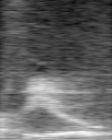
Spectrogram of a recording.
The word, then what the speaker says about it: Fillault: All right, so my name is Fillault. It is French. My husband is French, but he's also American now. And you say it for those of you who are phonetically minded.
